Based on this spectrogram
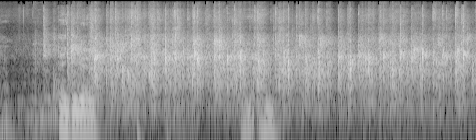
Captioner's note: applause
